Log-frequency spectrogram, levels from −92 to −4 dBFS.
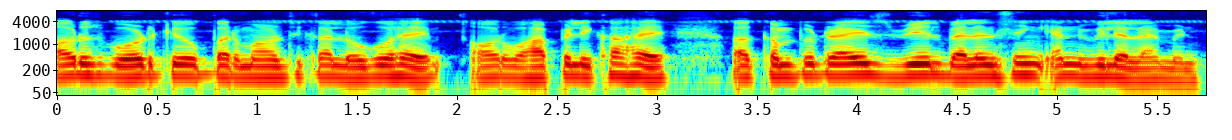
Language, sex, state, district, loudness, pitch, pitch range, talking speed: Hindi, male, Uttar Pradesh, Jyotiba Phule Nagar, -14 LUFS, 135 Hz, 130-145 Hz, 200 wpm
